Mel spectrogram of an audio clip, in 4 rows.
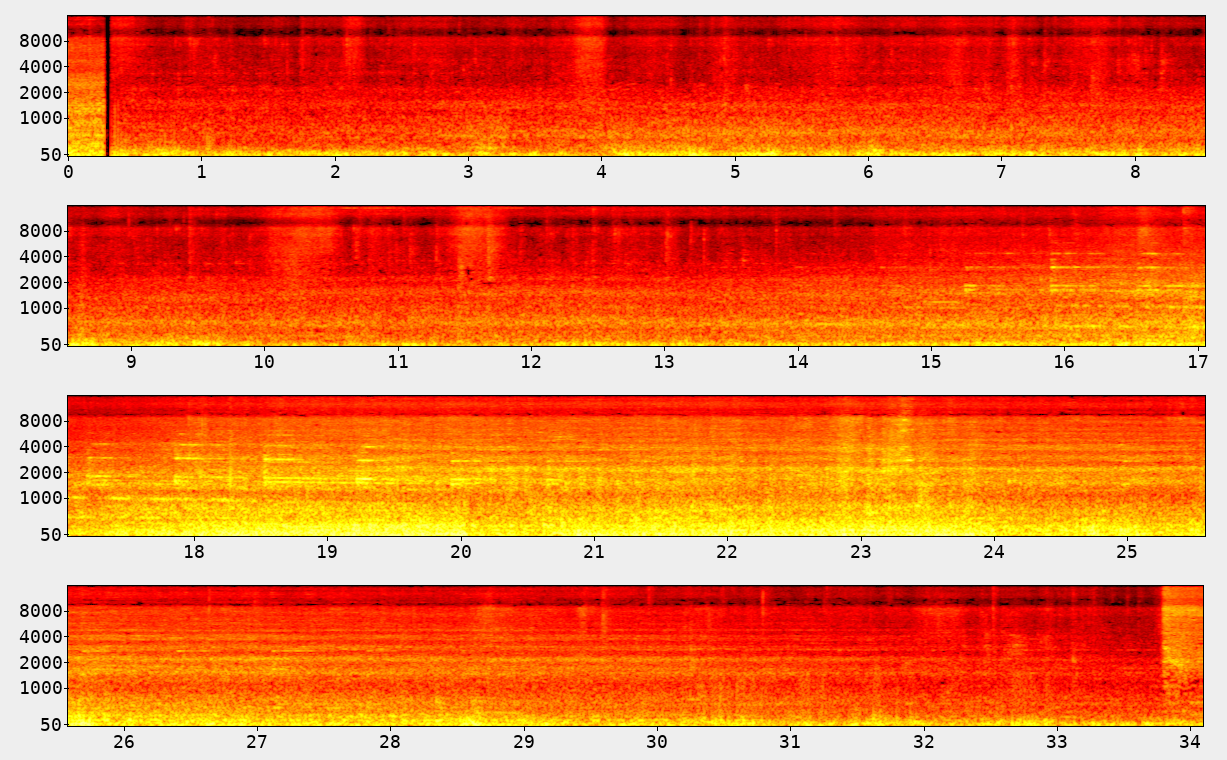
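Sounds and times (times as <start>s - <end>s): high train whine: 0.0s - 0.6s, 10.8s - 34.0s
train wheels rumbling on rails: 0.0s - 34.0s.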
